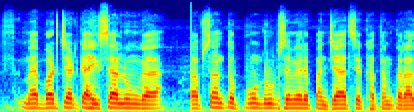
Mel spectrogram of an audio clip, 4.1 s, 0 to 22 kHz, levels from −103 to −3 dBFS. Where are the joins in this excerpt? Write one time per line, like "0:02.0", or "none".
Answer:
0:01.8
